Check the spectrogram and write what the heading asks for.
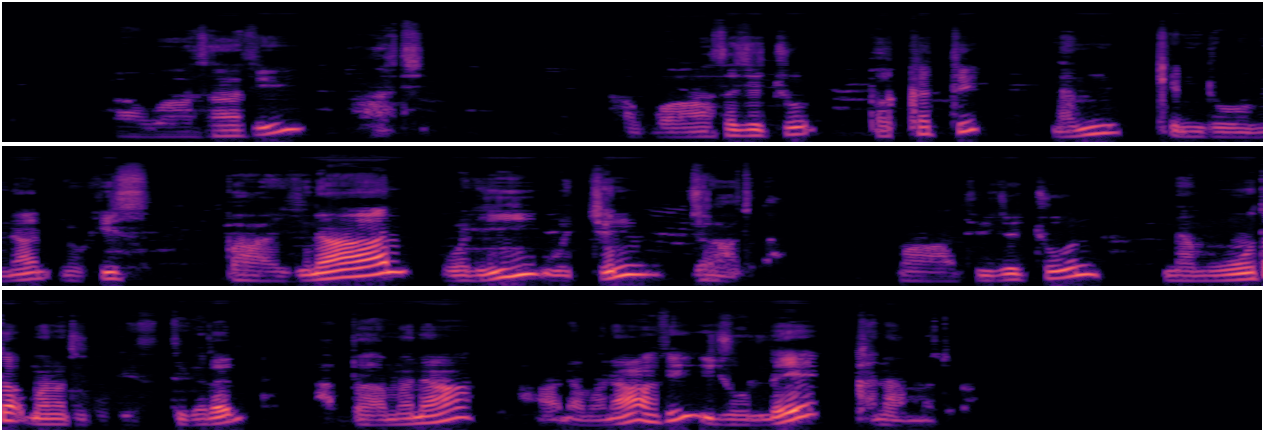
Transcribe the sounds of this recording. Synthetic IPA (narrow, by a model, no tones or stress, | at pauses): ʔɐwːaːsaːfɪ | maːt̪ʰi̥ | ɐwːaːsɐd͡ʒɛt͡ʃːuːn | b̥ɐkːɐt̪ːɪ | nɐmnɪkʼɪnd̪o̞ːmɪnaːnjɔkis | b̥aːjːɪnaːn | wɐliːwɐd͡ʒːɪnd͡ʒɪɾaːt̪ʊᶑɐ̥ | maːt̪iːd͡ʒɛt͡ʃːuːnː | ɐmo̞ːt̪ɐmɐnɐt̪ɔkːɔke̞ːsːɐ̥t̪ːɪɡɐlɐn | ʔɐbːaːmɐnaː | hᶑɐmɐnaːfɪɪd͡ʒo̞ːlːe̞ːkʰɐnaːmːɐt̪ʊᶑɐ̥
